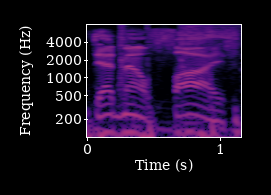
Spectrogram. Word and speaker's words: deadmau5: your good friend joel professionally known as deadmau5 yes that is the correct way to pronounce it we're here to talk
